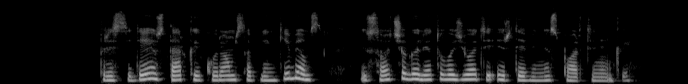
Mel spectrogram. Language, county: Lithuanian, Vilnius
